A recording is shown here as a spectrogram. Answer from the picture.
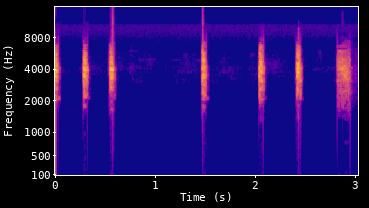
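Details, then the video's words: Eastern olivaceous warbler giving short, dry tacking calls, single high clicks spaced irregularly about half a second apart against a silent background. "Eastern olivaceous warbler song and calls"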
